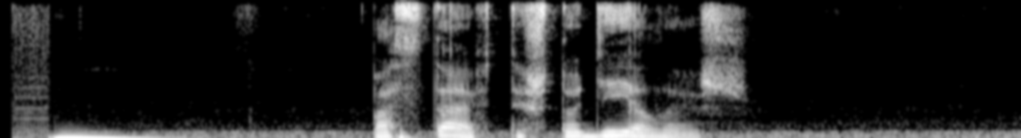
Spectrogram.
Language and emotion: Russian, angry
